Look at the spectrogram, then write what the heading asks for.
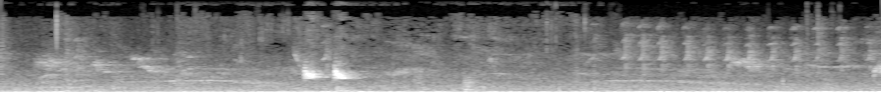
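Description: Birds chirping faintly: a quick pair of short chirps about two seconds in and a few softer calls later, over a steady low hum.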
